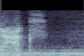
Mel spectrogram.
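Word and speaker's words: Ochs: Reuven ox, is a distinguished rabbinical family, Toronto, the Ox family. Well, it's not spelled that way, it's spelled O-C-H-S. Anyway, right, like Ox, right.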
